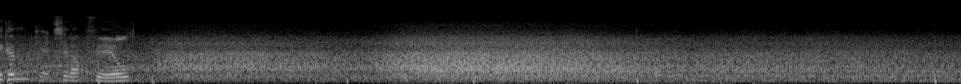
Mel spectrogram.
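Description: A stadium crowd roars steadily, swelling and then easing off.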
